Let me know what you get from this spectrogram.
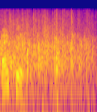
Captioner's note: applause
